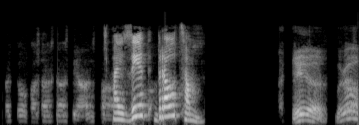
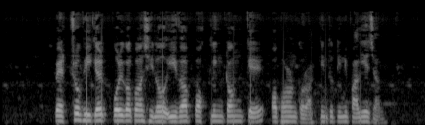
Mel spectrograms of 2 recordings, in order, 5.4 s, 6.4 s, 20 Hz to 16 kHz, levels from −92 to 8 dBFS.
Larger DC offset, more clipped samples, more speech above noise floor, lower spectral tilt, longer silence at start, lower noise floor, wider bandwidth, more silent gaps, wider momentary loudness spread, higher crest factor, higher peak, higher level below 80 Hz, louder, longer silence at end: neither; neither; first, over 69 dB vs 38 dB; second, -4 dB/octave vs -5.5 dB/octave; second, 0.1 s vs 0.85 s; first, under -90 dBFS vs -73 dBFS; second, 8 kHz vs 11.5 kHz; first, 0.19-0.25 s, 1.04-1.09 s, 1.45-1.51 s, 3.09-4.17 s, 4.28-4.38 s, 4.93-5.03 s vs none; first, 25 LU vs 10 LU; about the same, 22 dB vs 18 dB; first, 0 dBFS vs -18 dBFS; about the same, -64 dBFS vs -68 dBFS; first, -18 LUFS vs -36 LUFS; second, 0 s vs 0.6 s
